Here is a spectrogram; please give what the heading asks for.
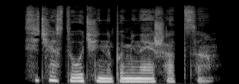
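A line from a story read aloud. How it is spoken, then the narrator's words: Sighing. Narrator (Russian): вздохнула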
